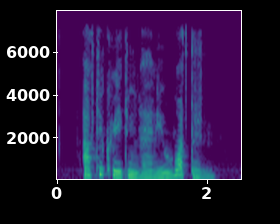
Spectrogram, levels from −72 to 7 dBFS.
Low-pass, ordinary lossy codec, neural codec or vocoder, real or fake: 7.2 kHz; none; autoencoder, 22.05 kHz, a latent of 192 numbers a frame, VITS, trained on one speaker; fake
